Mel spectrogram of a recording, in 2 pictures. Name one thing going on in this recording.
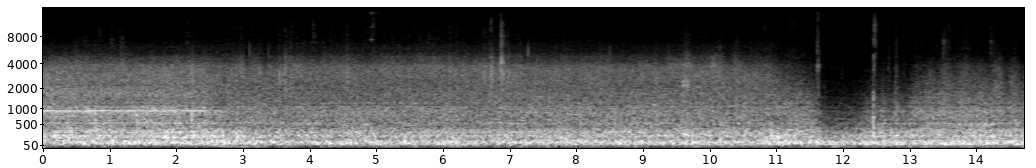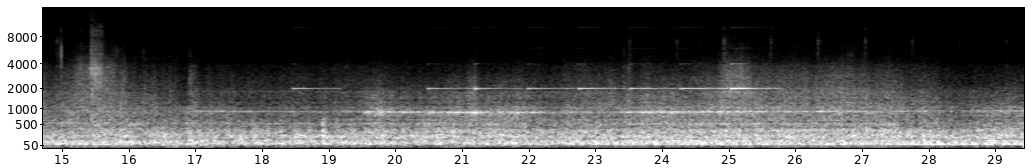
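A bus engine drones steadily.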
